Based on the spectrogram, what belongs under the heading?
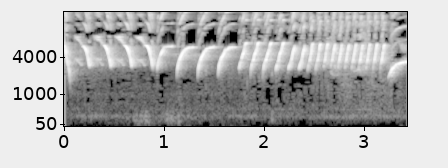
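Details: Canary song meant to spur other canaries into singing: a string of clear descending whistled notes speeding up into a rapid high rattle-like trill, ending with a rising whistle.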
